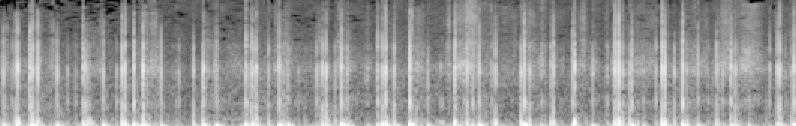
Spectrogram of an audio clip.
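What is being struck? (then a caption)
Zippered hard-shell case. Fingernails scratch and tap the surface of a flat, hollow black zippered hard-shell case held close to the microphone. The result is a dense, irregular stream of short scratches and dull, low-heavy taps with no ringing tail.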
